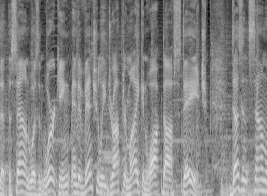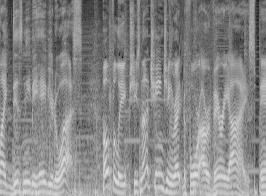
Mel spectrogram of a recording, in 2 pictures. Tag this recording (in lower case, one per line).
music
speech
